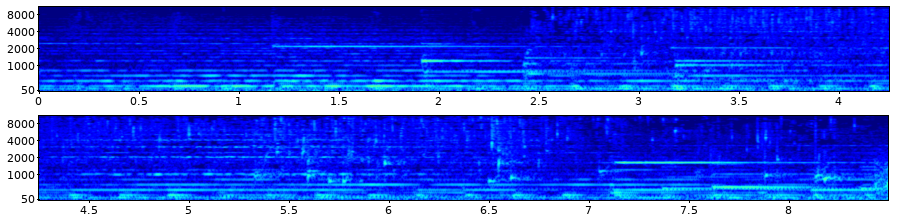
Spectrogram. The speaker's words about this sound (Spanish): Rápidos caudalosos, cascadas espumosas, un rumoroso arroyo.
